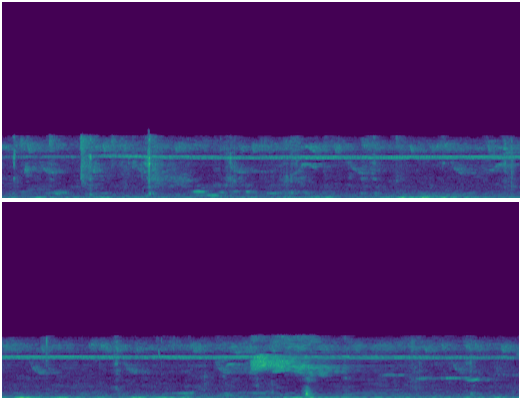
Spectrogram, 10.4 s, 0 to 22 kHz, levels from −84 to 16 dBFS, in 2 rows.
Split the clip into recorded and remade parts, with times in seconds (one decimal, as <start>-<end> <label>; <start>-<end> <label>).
0.0-8.0 recorded; 8.0-9.1 remade; 9.1-10.4 recorded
